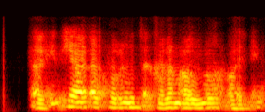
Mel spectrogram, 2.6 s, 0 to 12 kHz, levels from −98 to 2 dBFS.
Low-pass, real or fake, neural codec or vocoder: 7.2 kHz; fake; codec, 16 kHz, 0.5 kbps, FreqCodec, smaller model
